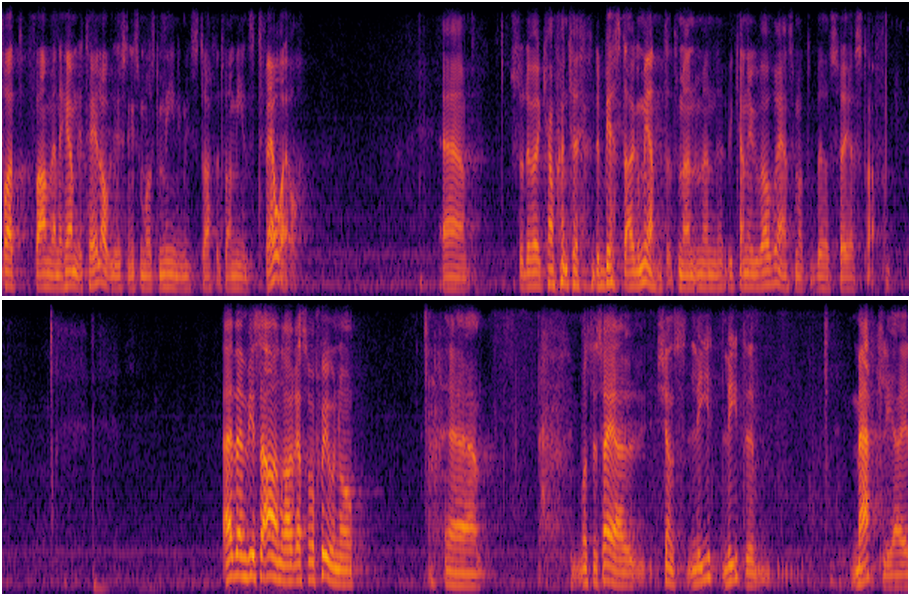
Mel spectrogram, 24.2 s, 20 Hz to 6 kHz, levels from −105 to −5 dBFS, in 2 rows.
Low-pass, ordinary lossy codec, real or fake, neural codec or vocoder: 5.4 kHz; Opus, 32 kbps; real; none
